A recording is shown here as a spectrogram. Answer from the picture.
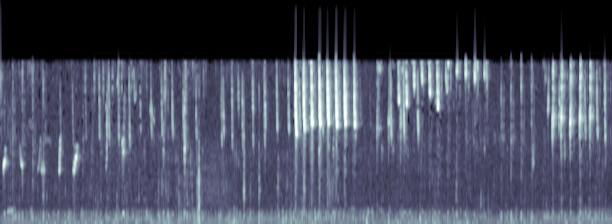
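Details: Flying bats give scattered high ticks, then dense, shrill buzzing trains of squeaks near the middle and again at the end. A faint low rumble and hiss sit underneath.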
